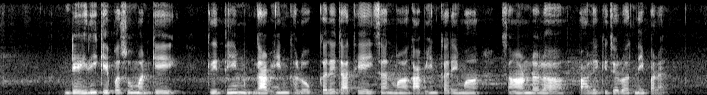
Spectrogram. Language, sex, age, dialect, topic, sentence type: Chhattisgarhi, male, 18-24, Western/Budati/Khatahi, agriculture, statement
